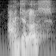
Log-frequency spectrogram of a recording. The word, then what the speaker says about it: Angelos: of all uh so it's Angeles without like a hard G ah angle ass right that's great and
